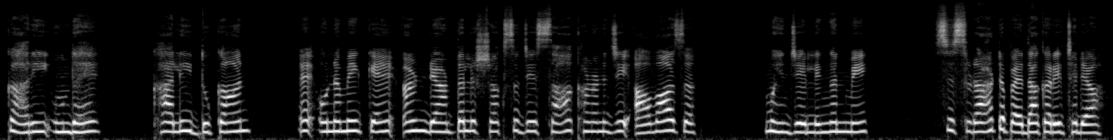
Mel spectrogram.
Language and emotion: Sindhi, fearful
